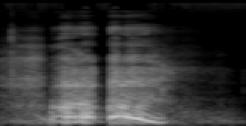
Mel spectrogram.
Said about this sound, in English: Man, I got a cough going on. I think maybe I have some of that coronavirus.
